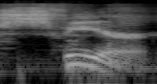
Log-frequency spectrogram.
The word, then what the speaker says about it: sphere: Remember, in English, that word doesn't have an E at the beginning. It's not sphere. Y se escribe con PH, no con F. So, sphere, sphere. Es como la palabra fear, miedo, pero con S delante. Sphere.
